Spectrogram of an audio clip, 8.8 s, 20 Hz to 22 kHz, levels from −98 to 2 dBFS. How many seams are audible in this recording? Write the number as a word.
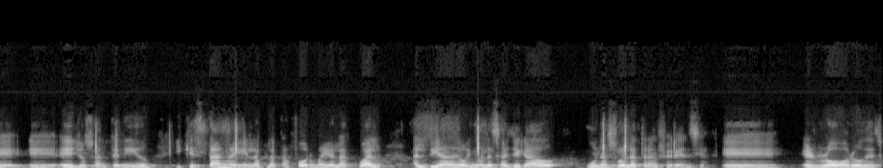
one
